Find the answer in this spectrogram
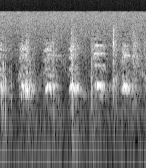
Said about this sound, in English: Dogs are getting closer, Rocky.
